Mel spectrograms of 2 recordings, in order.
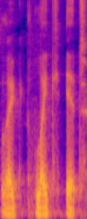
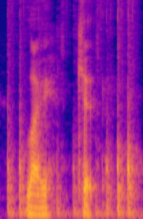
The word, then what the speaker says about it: like it: If we say like it, we don't say these like it. We don't do that. We say like it. Like it.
